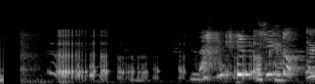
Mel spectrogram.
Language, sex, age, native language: Icelandic, female, 20-29, Icelandic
